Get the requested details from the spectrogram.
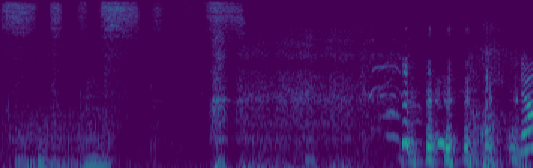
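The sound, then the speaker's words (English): A person imitates a snore with breathy, rattling snorts and hisses, followed by a burst of rising, squeaky vocal noises toward the end. “The cone head snore, and I'm like, I don't know.”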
